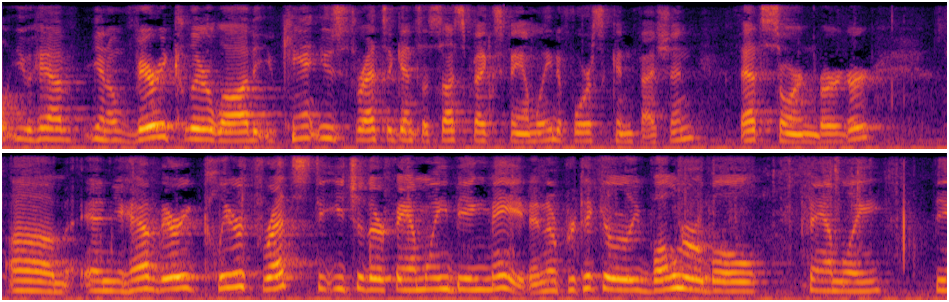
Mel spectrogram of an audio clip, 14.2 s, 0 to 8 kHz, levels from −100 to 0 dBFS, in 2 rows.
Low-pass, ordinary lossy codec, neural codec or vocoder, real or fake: 7.2 kHz; AAC, 48 kbps; none; real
